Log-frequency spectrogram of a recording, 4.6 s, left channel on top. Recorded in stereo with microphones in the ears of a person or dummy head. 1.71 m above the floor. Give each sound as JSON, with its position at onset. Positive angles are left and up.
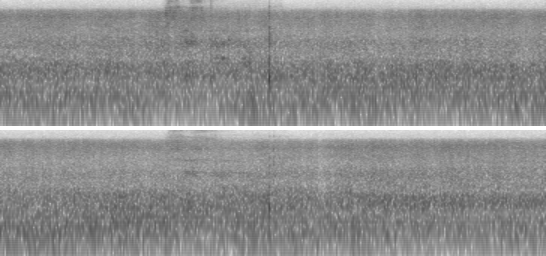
{"t": 1.4, "sound": "whispering", "side_deg": 60, "distance_m": 1.7}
